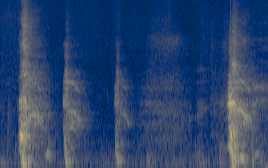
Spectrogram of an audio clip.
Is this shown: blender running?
no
